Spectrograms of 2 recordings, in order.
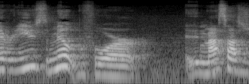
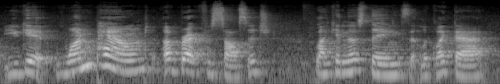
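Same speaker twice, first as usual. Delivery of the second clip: ordinary talk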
